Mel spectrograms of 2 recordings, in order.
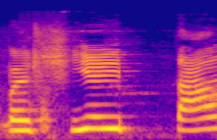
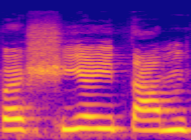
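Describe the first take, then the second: First: The word ends with an ng sound. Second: The word ends with an m sound. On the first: The speaker calls it wrong. "পাশিয়াই তাং বলতে পারবো না" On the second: The speaker calls it right. "প্রথম যেই পাশিয়াই তাম ছিল"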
